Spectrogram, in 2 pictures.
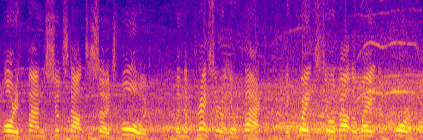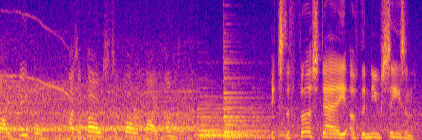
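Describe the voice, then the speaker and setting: Male TV sports presenter, high voice, upbeat and polished, music bed behind. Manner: polished, upbeat broadcast delivery with light banter. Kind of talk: broadcast sports presenting and reporting.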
